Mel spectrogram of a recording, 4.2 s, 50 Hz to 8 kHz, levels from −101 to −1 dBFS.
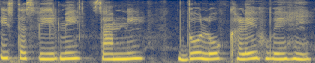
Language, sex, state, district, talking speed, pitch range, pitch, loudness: Hindi, female, Uttar Pradesh, Lucknow, 130 wpm, 255-280 Hz, 265 Hz, -11 LUFS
